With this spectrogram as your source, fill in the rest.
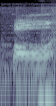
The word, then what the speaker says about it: Ball: Oh no, it's John and then Ball as in I rolled a ball.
